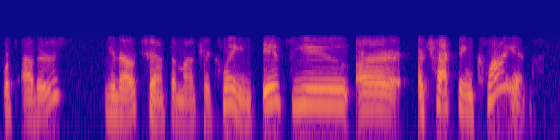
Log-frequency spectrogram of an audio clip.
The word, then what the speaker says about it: Kleem: You want to chant the mantra Kleem. I've given this mantra out before for those who are seeking love or to attract love. The mantra is K-L-E-E-M or K-L-I-M.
